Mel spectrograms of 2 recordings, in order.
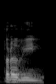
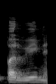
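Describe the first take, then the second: First: The first two consonants form a cluster. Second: A vowel separates the first two consonants. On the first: The speaker calls it wrong. "प्रवीण नहीं" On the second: The speaker calls it right. "प्यार से बता बता देता हूँ कि परवीन है"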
